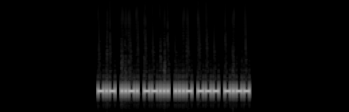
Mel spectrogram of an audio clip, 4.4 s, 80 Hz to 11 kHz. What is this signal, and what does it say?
Morse code, heard as a keyed tone, about 53 wpm, 700 Hz. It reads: KF7VOY
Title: USA Call Signs - 6 Characters - 3x Character Spacing - 50wpm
